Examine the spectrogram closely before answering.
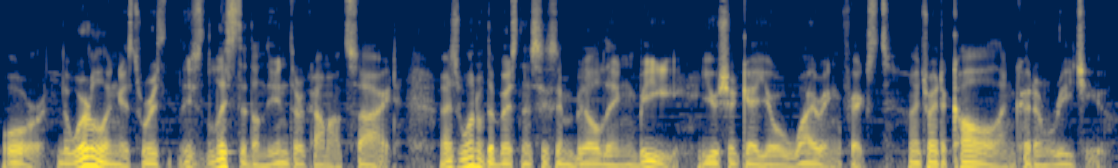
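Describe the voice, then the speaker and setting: A man's voice: a bass voice, a little slow, few pauses, darkish tone. A man whose first language is Italian, reading game dialogue aloud in a let's play, playful and swearing casually. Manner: playful, laughs at his own lines, swears casually. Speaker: gamer.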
